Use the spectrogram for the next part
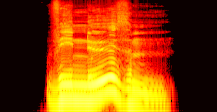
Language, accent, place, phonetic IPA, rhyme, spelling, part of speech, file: German, Germany, Berlin, [veˈnøːzm̩], -øːzm̩, venösem, adjective, De-venösem.ogg
- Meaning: strong dative masculine/neuter singular of venös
